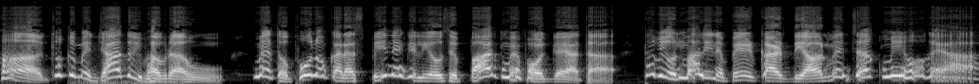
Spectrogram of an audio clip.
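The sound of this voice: Using a cartoonish character voice, a man speaks at an extremely high pitch and a moderate pace with hardly any pauses.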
